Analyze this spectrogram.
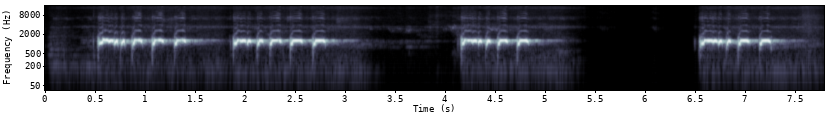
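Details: Local zebra dove in full, persistent song with a big voice, used as a lure to make other doves answer: four bursts of rapid staccato bubbling coos, each about five notes, spaced roughly two seconds apart on a steady pitch.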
